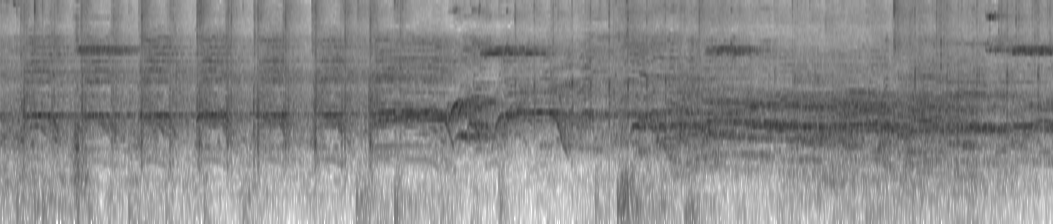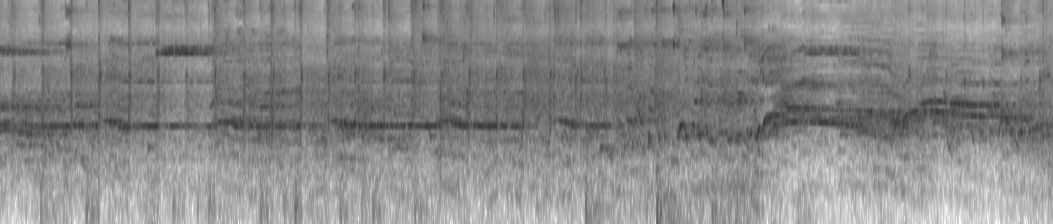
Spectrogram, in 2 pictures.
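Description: Indoor volleyball play in a reverberant sports hall: many sharp knocks of a volleyball being struck and bouncing on the wooden floor, densest in the first few seconds, with voices of players and spectators and a long steady tone through the middle.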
